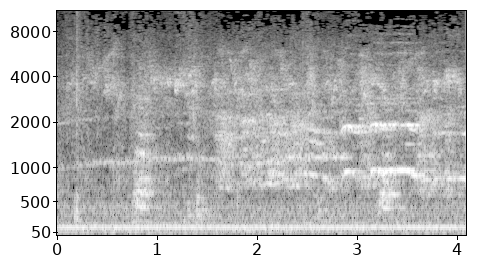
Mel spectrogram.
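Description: A bird's long drawn-out call starting about halfway through and strongest near the end, over a steady low hum, with a couple of light knocks in the first second.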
